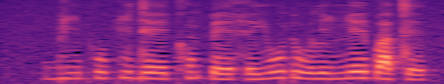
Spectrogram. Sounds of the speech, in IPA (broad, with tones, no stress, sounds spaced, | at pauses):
ɡ͡b iː˨ pʰ u˨˦ k i˨ d eː˨ kʰ ũ˦ k͡p eː˨ h ɪ˨ j uː˦ ɗ uː˨ l i˨ ɲ eː˦ b a˨ t͡s ɪ˨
